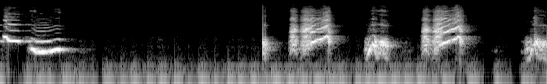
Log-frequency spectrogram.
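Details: Papuan butcherbird: a clear falling whistled note, then loud, harsh, screechy bursts at irregular intervals over a low steady hum.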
